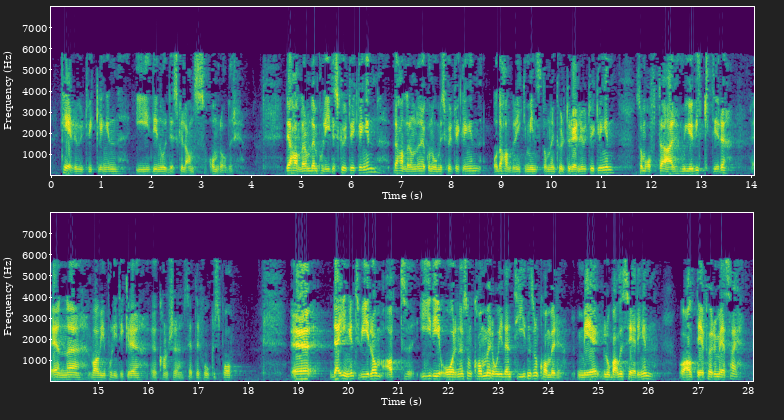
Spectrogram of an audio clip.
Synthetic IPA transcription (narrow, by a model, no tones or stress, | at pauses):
heːləʉːt̪ʰʋɪklɪŋənɪd̪ɪnʊɾd̪ɪskəlɑ̰nd̪sɔ̰mɾoːd̪əɾ | d̪ɛɦɑnd̪ləɾɔmd̪ɛnpʰʊliːt̪ɪskəʉːt̪ʋɪklɪŋənd̪ɛɦɑnd̪ləɾɔmd̪ɛnœkʊnuːmɪskəʉːt̪ʋɪklɪŋənɔd̪ɛɦɑnd̪ləɾɪkːəmɪnst̪ɔmd̪ɛnkʰʉlt̪ʉɾɛlːəʉːt̪ʋɪklɪŋənsɔmɔft̪əæɾmyːəʋɪkt̪ɪəɾəɛnʋɑːʋɪpʰʊliːt̪ɪkəɾəkʰɑnʂəsɛt̪ːəɾfuːkʉspʰɔ | d̪ɛæɾɪŋːənt̪ʰʋiːlɔmɑ̰t̪ʔɪd̪ɪʔoːɾənəsɔmkʰɔmːəɾɔɪd̪ɛnt̪ʰiːd̪n̩sɔmkʰɔmːəɾmɛɡlʊbɑlɪseːɾɪŋən | ʔɔ̰ɑlt̪̚d̪ɛføːɾəɾmɛsæɪ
